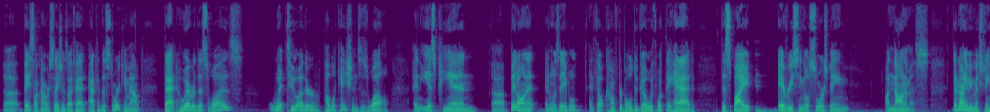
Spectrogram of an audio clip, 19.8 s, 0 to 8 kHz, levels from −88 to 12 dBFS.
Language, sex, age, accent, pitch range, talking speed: English, male, 40-59, American, 105-130 Hz, 150 wpm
